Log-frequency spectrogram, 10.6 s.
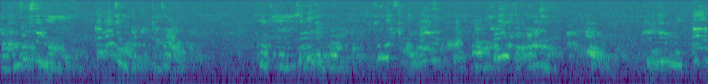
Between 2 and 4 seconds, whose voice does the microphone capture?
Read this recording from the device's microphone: echo only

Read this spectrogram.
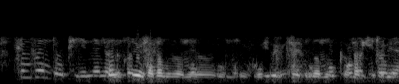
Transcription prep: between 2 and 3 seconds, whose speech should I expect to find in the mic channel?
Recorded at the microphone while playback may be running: both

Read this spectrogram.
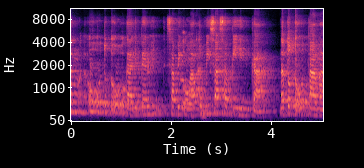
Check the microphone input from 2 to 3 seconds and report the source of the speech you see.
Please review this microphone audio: both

